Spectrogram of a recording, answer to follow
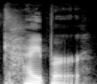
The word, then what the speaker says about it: Kuiper: her belt size is kyber kuiper i know it looks like quipper but it's pronounced kuiper yo mama's so fat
